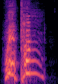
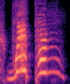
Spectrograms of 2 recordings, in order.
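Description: First: High, keen echo of the word; Weapon? as a high, eager question; eager surprise. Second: Higher and louder, gleeful; Weapon? repeated high, loud and thrilled; excited repeat. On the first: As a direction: pounce on it with delight. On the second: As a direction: seize the word, thrilled. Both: A narrator's reading. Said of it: "eyes seemed to pop with excitement".

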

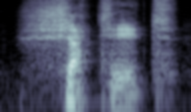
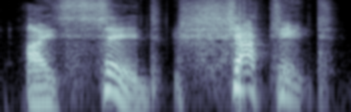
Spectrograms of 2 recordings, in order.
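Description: First: Understated snarl at usual pitch; curt, contained warning. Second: High, loud retort; exasperated command, jumping up in pitch; angry repeated order. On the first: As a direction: snarl it without raising your voice. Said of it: "snarled Dudley". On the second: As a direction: raise your voice to silence the teasing. Repeats his order to taunting cousin. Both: A narrator's reading.

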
